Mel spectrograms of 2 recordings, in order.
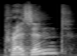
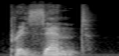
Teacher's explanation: with present, the stress is on the first syllable of the word. But with present, the stress is on the second part of the word.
